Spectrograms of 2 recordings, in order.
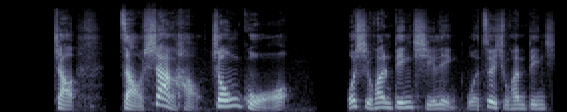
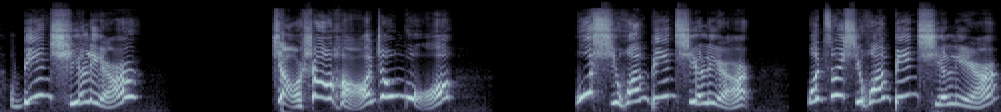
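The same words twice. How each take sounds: First: Even, unexaggerated Taiwanese Mandarin without country twang; Taiwanese Mandarin accent. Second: Loud, very high country-twang mainland Mandarin; mainland Chinese accent. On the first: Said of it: "if you're in Taiwan, it's not that". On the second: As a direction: belt out an exaggerated mainland accent, swooping up and down. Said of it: "That's how they talk". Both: Shown as a demonstration.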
